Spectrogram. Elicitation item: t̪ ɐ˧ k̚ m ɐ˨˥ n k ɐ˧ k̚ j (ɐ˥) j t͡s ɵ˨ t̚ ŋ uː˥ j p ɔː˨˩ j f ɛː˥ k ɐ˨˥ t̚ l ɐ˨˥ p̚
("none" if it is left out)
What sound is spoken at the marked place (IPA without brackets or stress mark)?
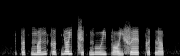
ɐ˥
